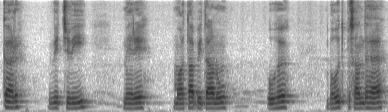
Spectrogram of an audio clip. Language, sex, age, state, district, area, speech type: Punjabi, male, 18-30, Punjab, Jalandhar, urban, spontaneous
